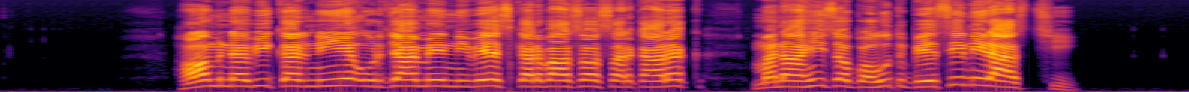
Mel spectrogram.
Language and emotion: Maithili, angry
